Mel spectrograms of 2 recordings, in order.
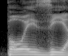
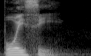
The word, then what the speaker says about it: Boise: And there's not Boise, Idaho. It's Boise, Idaho. – Okay, do that one. Run that by me again. That's close. – It's Boise, not Boise.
